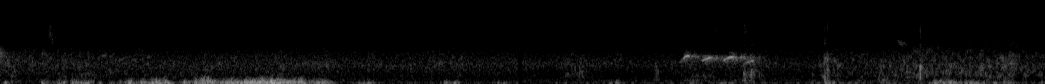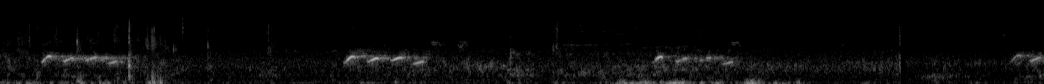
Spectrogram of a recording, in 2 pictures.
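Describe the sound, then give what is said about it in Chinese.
An Indian cuckoo (four-note cuckoo) calls over and over, its whistled four-note phrase repeating every few seconds at a moderate level, with gusts of strong wind rumbling underneath. “现在最多的看见的就是四声杜鹃，不但能看见它，还能听着它叫。”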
